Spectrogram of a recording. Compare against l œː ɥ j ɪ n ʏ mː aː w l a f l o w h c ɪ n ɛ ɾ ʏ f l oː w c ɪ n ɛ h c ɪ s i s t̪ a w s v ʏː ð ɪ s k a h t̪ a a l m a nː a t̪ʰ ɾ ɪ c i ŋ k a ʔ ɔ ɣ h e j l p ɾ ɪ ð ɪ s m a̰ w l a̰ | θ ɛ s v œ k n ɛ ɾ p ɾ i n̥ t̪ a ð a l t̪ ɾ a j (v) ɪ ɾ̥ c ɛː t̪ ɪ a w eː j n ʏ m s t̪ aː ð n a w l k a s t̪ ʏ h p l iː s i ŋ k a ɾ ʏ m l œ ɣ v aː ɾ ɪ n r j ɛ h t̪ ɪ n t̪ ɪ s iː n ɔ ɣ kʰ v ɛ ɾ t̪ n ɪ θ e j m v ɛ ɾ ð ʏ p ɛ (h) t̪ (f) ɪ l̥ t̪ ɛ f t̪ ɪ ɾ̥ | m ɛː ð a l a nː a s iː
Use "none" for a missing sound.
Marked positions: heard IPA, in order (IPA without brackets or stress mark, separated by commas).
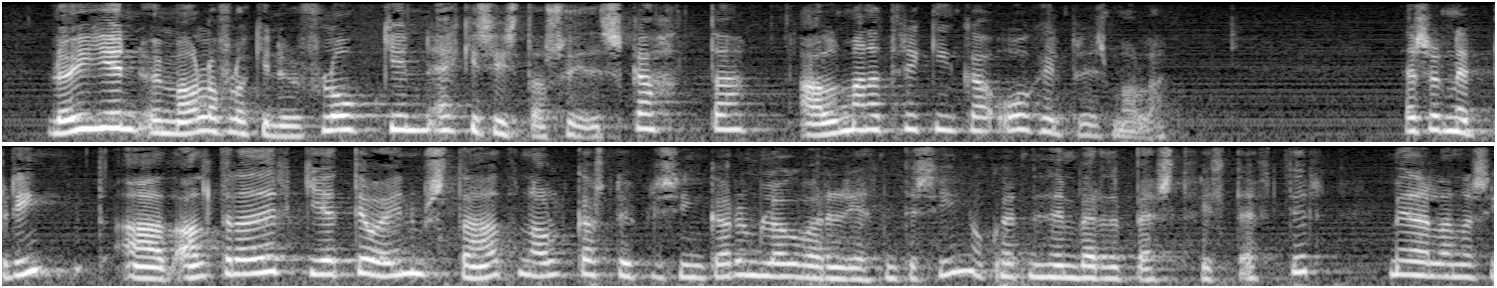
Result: ð, s, f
